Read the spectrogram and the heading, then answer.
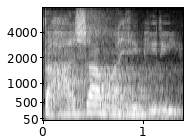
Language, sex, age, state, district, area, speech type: Urdu, male, 18-30, Uttar Pradesh, Balrampur, rural, spontaneous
